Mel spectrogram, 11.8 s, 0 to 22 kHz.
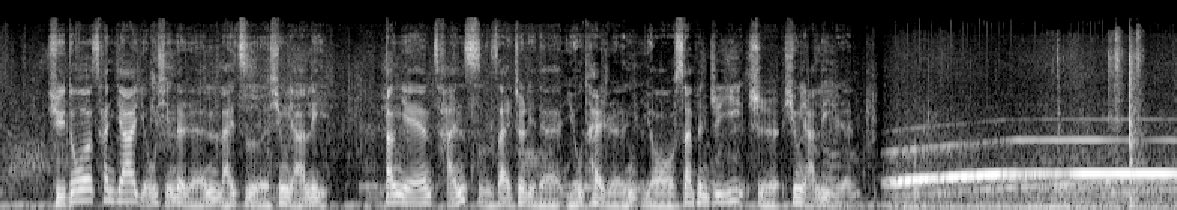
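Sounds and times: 
speech: 0.5s - 9.2s
memorial siren wailing at a constant pitch: 8.8s - 11.7s.

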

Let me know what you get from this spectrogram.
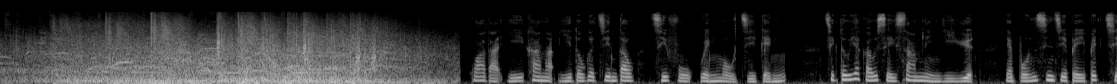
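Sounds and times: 
deafening explosions and heavy blasts: 0.0s - 4.6s
falling bombs whistling: 0.0s - 4.6s
speech: 4.8s - 11.1s.

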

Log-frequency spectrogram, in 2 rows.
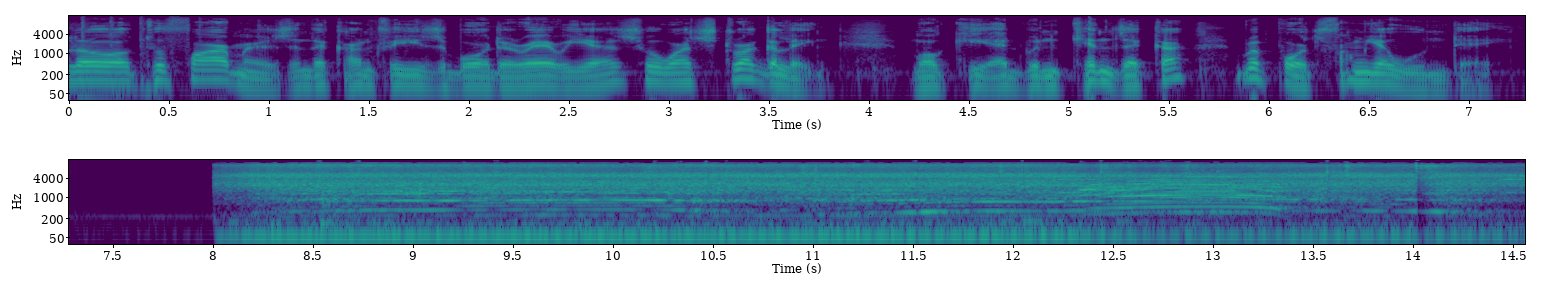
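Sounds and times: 
speech: 0.0s - 7.2s
cattle mooing: 8.3s - 14.4s.

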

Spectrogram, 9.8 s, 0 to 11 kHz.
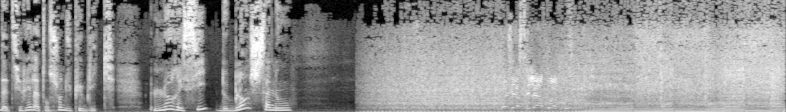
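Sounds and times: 
speech: 0.0s - 3.8s
small blue off-road pickup truck built from recycled parts, engine revving: 4.5s - 9.8s.

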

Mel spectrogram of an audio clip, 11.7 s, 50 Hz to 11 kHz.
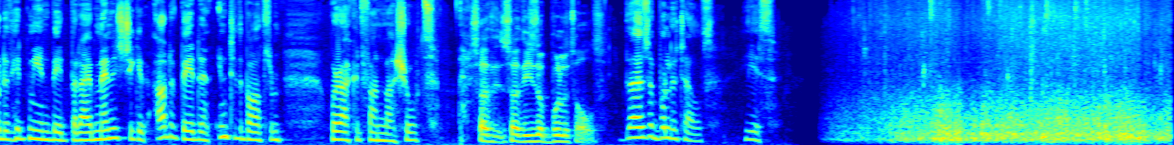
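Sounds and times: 
speech: 0.0s - 7.8s
low rolling rumble of thunder: 8.3s - 11.7s
steady downpour of heavy rain: 8.3s - 11.7s.

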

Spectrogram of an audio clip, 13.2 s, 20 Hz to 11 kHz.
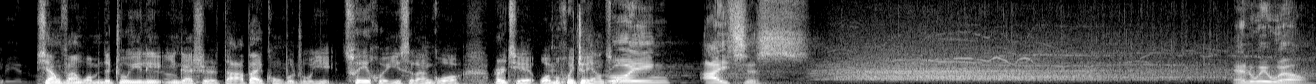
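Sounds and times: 
speech: 0.4s - 8.1s, 12.4s - 13.1s
large crowd of supporters cheering and applauding at a rally: 8.2s - 13.1s
whistles from rally crowd: 8.7s - 13.1s.

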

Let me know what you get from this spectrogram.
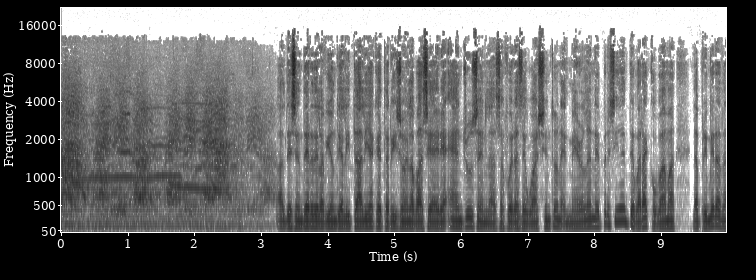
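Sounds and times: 
large crowd shouting and cheering: 0.0s - 3.2s
speech: 3.2s - 9.9s.

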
